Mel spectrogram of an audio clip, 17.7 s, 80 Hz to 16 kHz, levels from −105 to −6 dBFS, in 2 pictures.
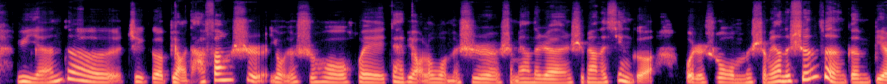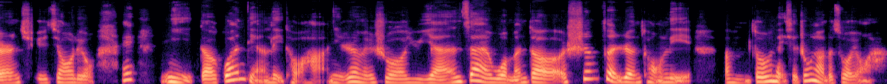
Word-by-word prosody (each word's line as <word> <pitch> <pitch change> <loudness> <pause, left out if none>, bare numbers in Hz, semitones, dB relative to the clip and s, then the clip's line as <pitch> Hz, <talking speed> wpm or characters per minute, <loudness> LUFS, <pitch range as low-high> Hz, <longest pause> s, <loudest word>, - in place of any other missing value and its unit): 语 210 +1 +2
言 180 +5 -1
的 235 - +1
这 200 -1 -2
个 175 -3 +1
表 180 +3 +1
达 205 - -3
方 270 +4 +5
式， - - 0
有 175 -3 -2
的 180 - -4
时 180 - -4
候 175 -3 -1
会 175 -4 0
代 180 +1 -2
表 180 -2 0
了 - - -2
我 160 -1 -2
们 230 - -5
是 165 -4 0
什 - - -5
么 - - -4
样 170 0 -2
的 165 - -2
人， 155 0 +1
什 185 +1 0
么 175 - -1
样 170 - +1
的 170 - -2
性 210 +3 0
格， - - 0 0.3
或 - - +4
者 160 - 0
说 180 -1 -1
我 160 - +1
们 155 +4 -5
什 175 - +1
么 170 - -1
样 220 +2 +5
的 220 - +6
身 285 +6 +3
份 180 - +5
跟 165 0 -1
别 155 -6 +4
人 145 +4 0
去 155 -3 -8
交 165 0 -1
流。 155 -2 -3 0.3
诶， 275 +2 0 0.2
你 180 -10 +1
的 155 +1 +3
观 260 - +4
点 - - -4
里 - - -4
头 - - -7
哈， - - -6
你 150 - -6
认 190 +7 +1
为 160 -1 -4
说 160 -3 -2
语 160 -1 -7
言 150 +4 0
在 210 -4 +3
我 165 -1 +2
们 140 +5 -3
的 170 -3 +3
身 315 - -3
份 285 -5 +3
认 175 -2 +3
同 180 -1 -4
里， 175 - -3 0.3
嗯， 155 -2 -7
都 195 - +4
有 220 - +5
哪 215 - +3
些 - - -5
重 240 +2 +2
要 - - +3
的 - - -4
作 - - -2
用 - - -7
啊？ - - -9
175 Hz, 275 characters per minute, -24 LUFS, 160-200 Hz, 0.3 s, 的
